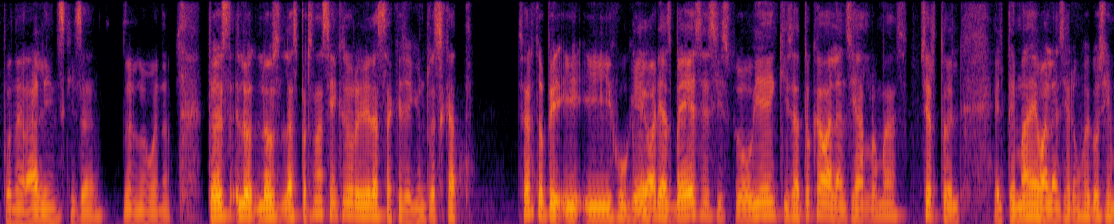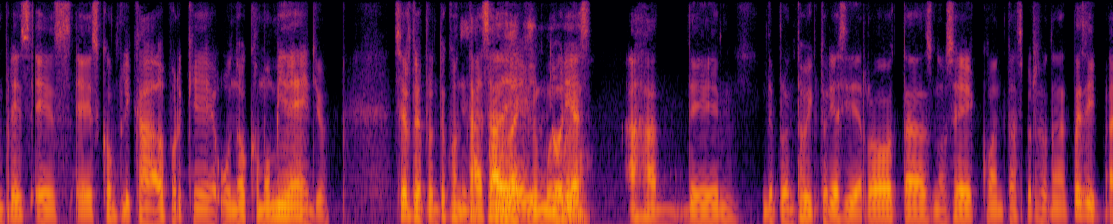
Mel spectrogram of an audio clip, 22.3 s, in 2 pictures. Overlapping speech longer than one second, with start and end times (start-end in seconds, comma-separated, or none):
15.6-17.1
